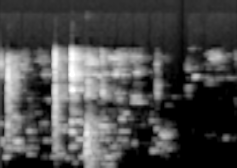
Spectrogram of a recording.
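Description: Handling noise: a quick series of sharp clicks and taps, with a dull thump about a second in.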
